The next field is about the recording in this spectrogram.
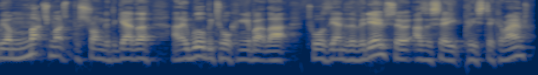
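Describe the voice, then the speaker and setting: A man's voice: medium pitch, quick pace. A middle-aged man hosting a crypto video, talking off the cuff as he loses his voice, rambling and repeating words with many fillers. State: losing his voice. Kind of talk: unscripted explainer monologue.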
